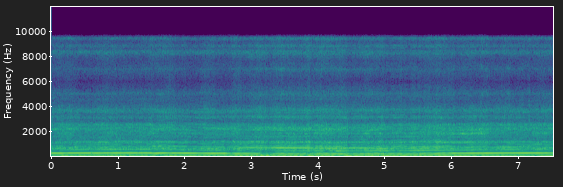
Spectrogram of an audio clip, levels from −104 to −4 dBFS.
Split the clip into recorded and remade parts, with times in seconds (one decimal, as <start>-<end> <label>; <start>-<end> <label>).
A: 0.0-5.0 remade; 5.0-5.5 recorded; 5.5-7.5 remade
